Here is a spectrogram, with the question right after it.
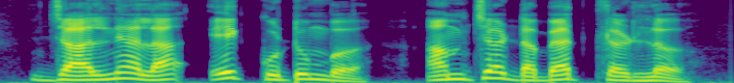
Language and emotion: Marathi, neutral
